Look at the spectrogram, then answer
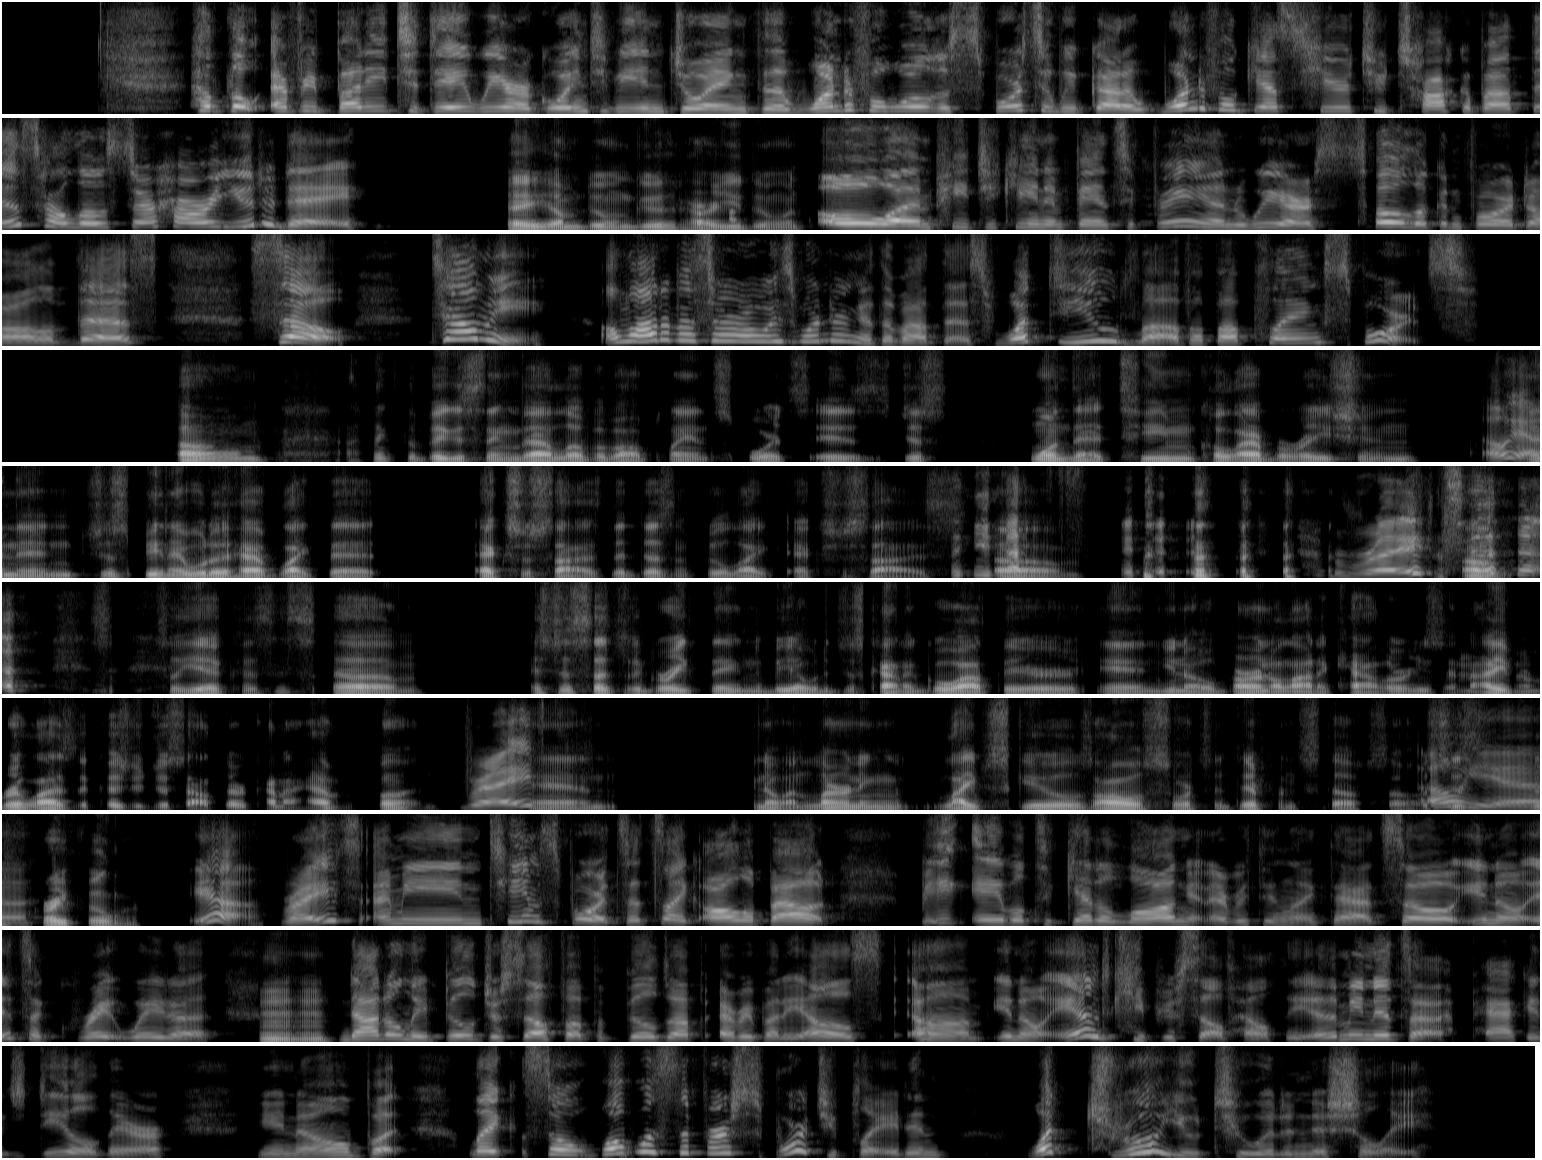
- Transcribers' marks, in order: put-on voice: "Hello, everybody. Today, we are … talk about this"; tapping; put-on voice: "Oh, I'm peachy keen and … all of this"; stressed: "so"; chuckle; laughing while speaking: "Yes"; chuckle; other background noise
- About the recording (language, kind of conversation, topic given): English, podcast, How has playing sports shaped who you are today?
